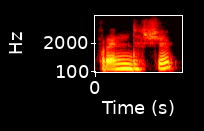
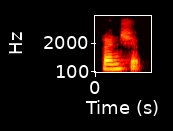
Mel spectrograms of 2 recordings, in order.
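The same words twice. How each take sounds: First: The d sound is clearly pronounced. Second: The d sound is left out. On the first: The speaker calls it wrong. "Jadi bukan friendship" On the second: The speaker calls it right. "Jadi d-nya nggak ada"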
